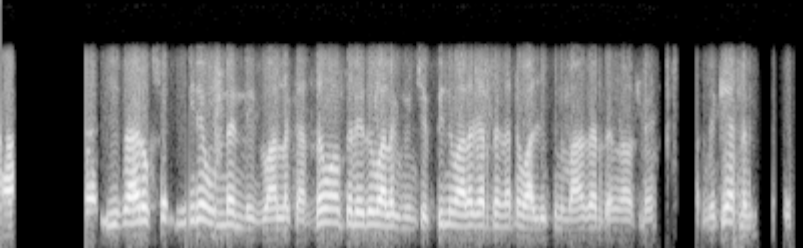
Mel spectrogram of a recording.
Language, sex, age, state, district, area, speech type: Telugu, male, 18-30, Telangana, Siddipet, rural, conversation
